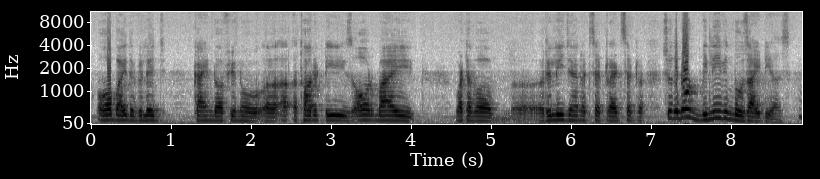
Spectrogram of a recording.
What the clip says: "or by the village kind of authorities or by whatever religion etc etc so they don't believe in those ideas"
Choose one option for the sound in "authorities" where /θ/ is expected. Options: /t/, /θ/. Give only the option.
/t/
